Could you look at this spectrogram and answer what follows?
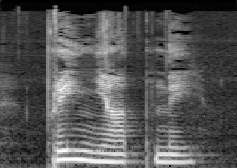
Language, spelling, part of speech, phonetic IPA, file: Ukrainian, прийнятний, adjective, [prei̯ˈnʲatnei̯], Uk-прийнятний.ogg
- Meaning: 1. acceptable (capable or worthy of being accepted) 2. admissible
